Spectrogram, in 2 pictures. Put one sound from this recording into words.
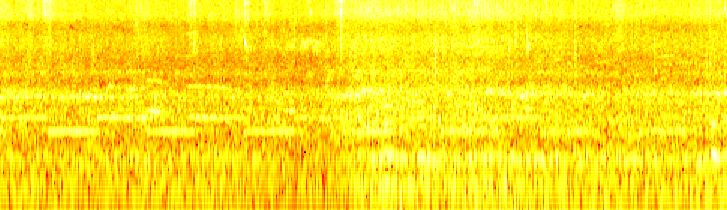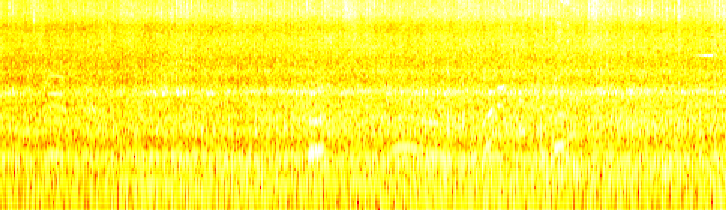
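A diesel locomotive engine rumbles steadily and grows louder as the train starts to pull away.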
